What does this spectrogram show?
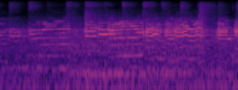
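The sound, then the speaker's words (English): A short burst of bright, upbeat instrumental music with sustained melodic notes and a steady, fairly loud level, like a sitcom's commercial-break bumper. No one speaks over it. “Sounds like Roseanne's about to go into a commercial break”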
